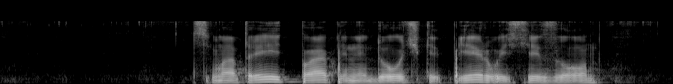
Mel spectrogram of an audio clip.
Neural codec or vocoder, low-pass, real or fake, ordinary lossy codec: codec, 16 kHz, 4.8 kbps, FACodec; none; fake; none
